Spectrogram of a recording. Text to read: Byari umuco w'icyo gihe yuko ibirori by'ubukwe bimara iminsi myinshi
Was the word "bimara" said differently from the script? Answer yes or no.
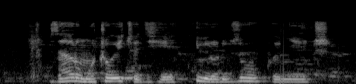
yes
